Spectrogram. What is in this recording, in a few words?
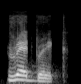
"redbrick", Indian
